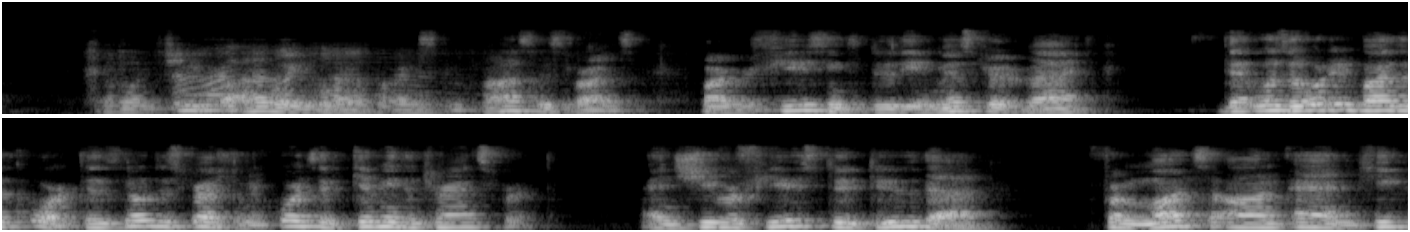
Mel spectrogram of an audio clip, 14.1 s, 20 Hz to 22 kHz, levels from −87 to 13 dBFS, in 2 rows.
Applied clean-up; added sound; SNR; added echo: neural mask model DeepFilterNet 3.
